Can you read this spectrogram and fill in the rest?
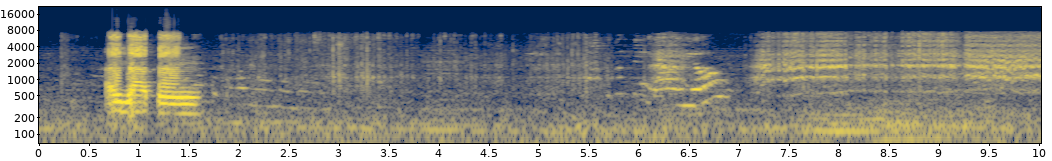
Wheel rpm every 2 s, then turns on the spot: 10, 20, 20, 110, 160.
0-4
